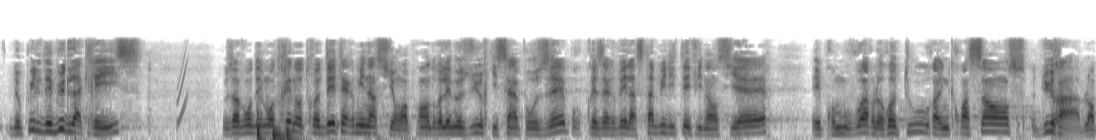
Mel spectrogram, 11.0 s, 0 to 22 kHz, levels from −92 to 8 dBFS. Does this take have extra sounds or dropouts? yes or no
yes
